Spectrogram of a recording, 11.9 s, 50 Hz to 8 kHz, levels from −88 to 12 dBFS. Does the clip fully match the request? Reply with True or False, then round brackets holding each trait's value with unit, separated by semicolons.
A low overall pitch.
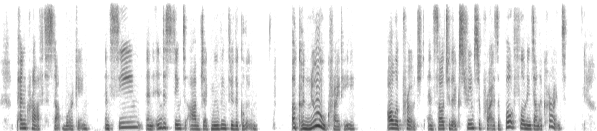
False (215 Hz)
